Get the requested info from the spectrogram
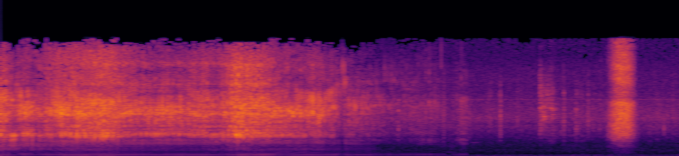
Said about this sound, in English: Then, he rips a massive fart.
